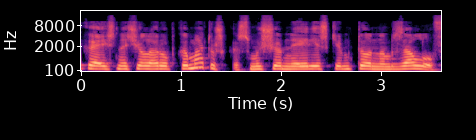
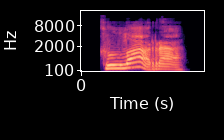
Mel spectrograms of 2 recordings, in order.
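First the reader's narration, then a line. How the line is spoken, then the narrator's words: Angry. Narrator (Russian): проговорила мисс Мордстон, сердито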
